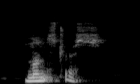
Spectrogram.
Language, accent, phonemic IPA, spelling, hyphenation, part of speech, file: English, Southern England, /ˈmɒnstɹəs/, monstrous, mon‧strous, adjective, LL-Q1860 (eng)-monstrous.wav
- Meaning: 1. Hideous or frightful 2. Enormously large 3. Freakish or grotesque 4. Of, or relating to a mythical monster; full of monsters 5. Marvellous; exceedingly strange; fantastical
